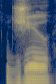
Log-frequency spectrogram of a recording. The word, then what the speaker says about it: due: of the Atlantic okay when we have a d u i pronounce it like a J in my name and that's during the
